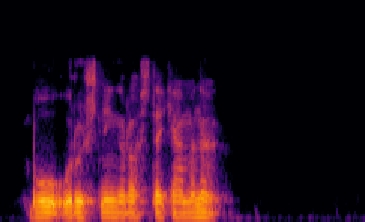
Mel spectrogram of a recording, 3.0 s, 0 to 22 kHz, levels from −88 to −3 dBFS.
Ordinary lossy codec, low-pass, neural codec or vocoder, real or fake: Opus, 24 kbps; 7.2 kHz; none; real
